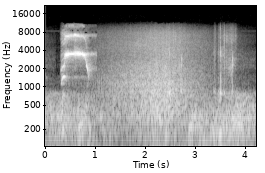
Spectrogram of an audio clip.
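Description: Water splashes and sprays as a shark leaps out.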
